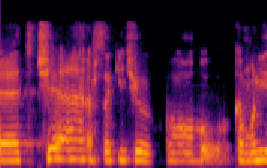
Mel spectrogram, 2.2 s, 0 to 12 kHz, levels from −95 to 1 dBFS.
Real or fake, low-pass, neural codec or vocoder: fake; 7.2 kHz; codec, 16 kHz, 16 kbps, FunCodec, trained on LibriTTS, 50 frames a second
